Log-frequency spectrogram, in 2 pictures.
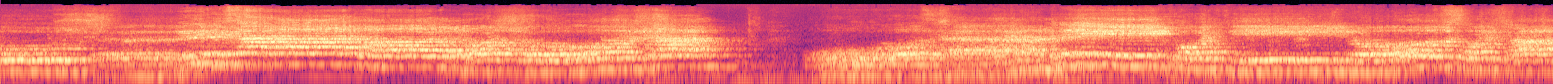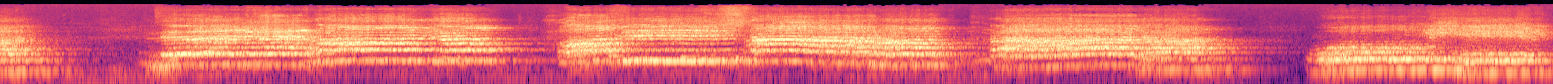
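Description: A Hungarian folk-song choir of mostly older women with a few men singing together, in phrases with short breath pauses between them.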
